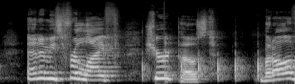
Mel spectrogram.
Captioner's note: fingers tapping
